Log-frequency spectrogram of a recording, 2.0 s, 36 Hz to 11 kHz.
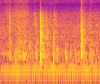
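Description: A few light clicks and knocks of a power cord being plugged into the back of an HP LaserJet P1006 laser printer, the two sharpest a little under a second in and about a second and a half in.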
